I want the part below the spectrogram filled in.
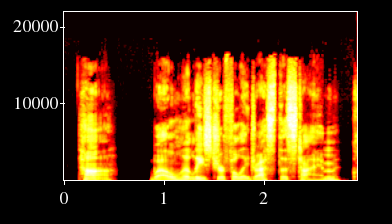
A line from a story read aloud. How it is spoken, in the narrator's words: Clint said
